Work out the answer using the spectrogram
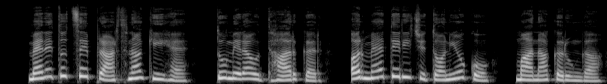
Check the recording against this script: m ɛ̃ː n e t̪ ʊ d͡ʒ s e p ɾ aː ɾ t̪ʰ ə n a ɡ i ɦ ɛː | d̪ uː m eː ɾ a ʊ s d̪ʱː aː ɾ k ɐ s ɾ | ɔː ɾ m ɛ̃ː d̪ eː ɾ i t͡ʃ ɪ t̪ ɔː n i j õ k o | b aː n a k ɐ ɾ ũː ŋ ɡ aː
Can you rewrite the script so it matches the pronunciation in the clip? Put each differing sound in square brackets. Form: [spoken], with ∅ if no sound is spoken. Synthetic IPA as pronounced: m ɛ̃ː n e t̪ ʊ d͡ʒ s e p ɾ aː ɾ t̪ʰ ə n a [k] i ɦ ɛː | [t̪] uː m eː ɾ a ʊ [∅] d̪ʱː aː ɾ k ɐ [∅] ɾ | ɔː ɾ m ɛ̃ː [t̪] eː ɾ i t͡ʃ ɪ t̪ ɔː n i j õ k o | [m] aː n a k ɐ ɾ ũː ŋ ɡ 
